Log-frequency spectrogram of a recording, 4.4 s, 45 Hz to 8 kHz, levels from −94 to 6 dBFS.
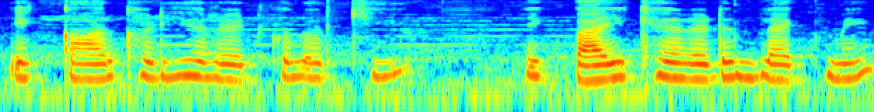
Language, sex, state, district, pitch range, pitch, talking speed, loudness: Hindi, female, Delhi, New Delhi, 210-230 Hz, 220 Hz, 205 wpm, -20 LUFS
